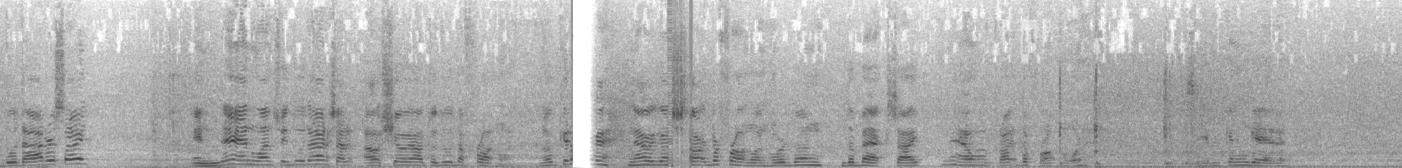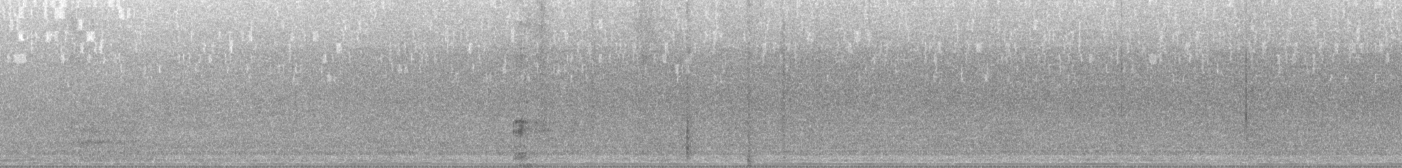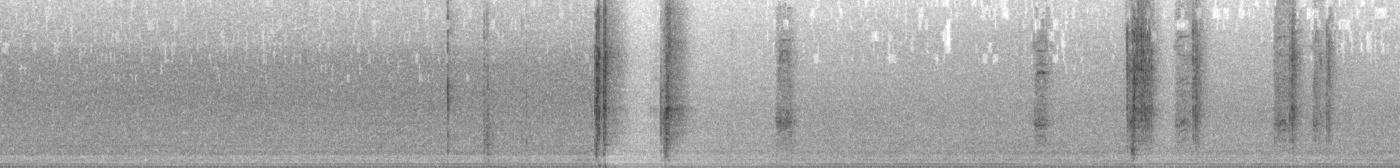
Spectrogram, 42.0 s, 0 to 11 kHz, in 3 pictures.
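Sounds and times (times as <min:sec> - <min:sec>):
low mechanical hum: 0:00.0 - 0:42.0
tools clicking and knocking: 0:35.8 - 0:36.0, 0:38.4 - 0:38.6, 0:39.3 - 0:40.2, 0:40.8 - 0:41.4.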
